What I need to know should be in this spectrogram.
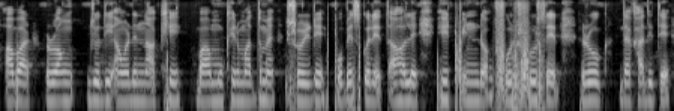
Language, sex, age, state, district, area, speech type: Bengali, male, 18-30, West Bengal, Jhargram, rural, spontaneous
